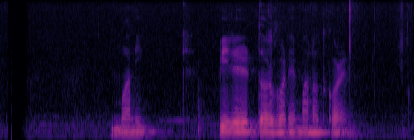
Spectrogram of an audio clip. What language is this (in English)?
Bangla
